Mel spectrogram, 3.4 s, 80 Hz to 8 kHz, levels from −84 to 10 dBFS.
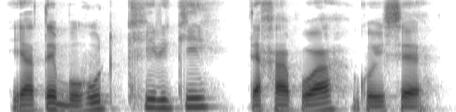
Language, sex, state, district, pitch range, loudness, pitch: Assamese, male, Assam, Kamrup Metropolitan, 110-165 Hz, -17 LUFS, 135 Hz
